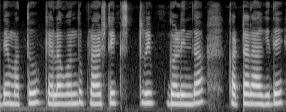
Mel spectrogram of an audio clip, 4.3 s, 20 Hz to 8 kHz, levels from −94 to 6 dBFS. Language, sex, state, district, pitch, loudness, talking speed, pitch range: Kannada, female, Karnataka, Koppal, 255 Hz, -15 LUFS, 85 wpm, 245-270 Hz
